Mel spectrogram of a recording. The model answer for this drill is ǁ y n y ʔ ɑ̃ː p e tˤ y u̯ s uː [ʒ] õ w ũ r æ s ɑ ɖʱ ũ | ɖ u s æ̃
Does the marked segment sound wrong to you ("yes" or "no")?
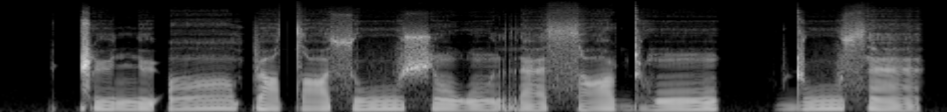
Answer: yes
